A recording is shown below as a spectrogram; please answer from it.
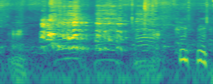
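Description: A puffed-up tom turkey gobbling, with a string of short, low grunts from a pot-bellied pig running underneath.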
